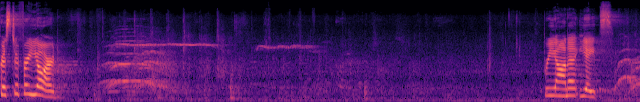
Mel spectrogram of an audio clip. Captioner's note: applause; applause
